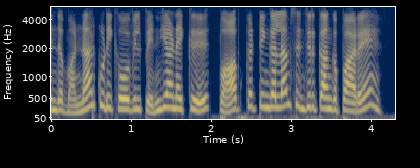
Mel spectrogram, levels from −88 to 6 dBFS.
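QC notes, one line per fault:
No faults heard in this speech recording.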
